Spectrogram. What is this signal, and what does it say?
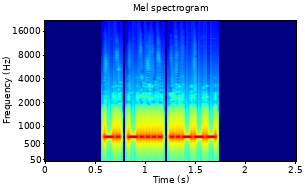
Morse code, heard as a keyed tone, about 40 wpm, 700 Hz. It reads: N62
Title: Common Cut Numbers - 3-Digit 40wpm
